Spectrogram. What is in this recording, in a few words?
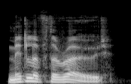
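"middle-of-the-road", British English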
